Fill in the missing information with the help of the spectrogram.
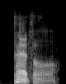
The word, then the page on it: peddle: British English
